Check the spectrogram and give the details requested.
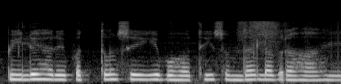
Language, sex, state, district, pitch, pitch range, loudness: Hindi, female, Madhya Pradesh, Bhopal, 220 Hz, 210-225 Hz, -16 LUFS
